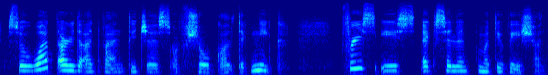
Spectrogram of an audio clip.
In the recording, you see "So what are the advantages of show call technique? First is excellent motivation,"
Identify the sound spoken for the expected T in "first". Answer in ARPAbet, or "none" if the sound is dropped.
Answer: none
